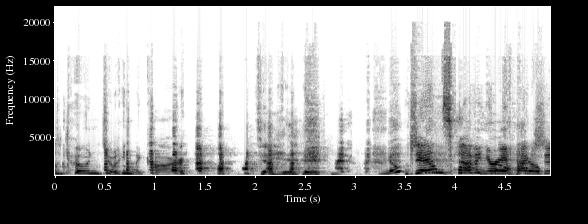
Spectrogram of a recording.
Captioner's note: all laughing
